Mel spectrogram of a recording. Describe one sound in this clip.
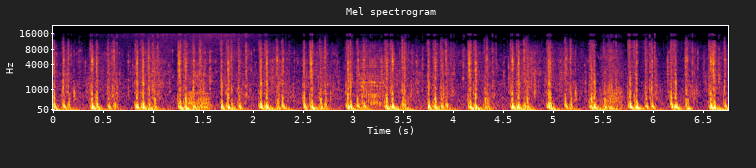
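A horse gallops steadily over rocky ground, its hooves thudding in a quick rhythm.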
